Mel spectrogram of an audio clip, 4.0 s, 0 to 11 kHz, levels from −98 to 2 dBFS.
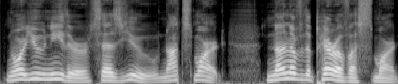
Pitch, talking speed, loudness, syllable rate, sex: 165 Hz, 195 wpm, -17 LUFS, 4.3 syllables/s, male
